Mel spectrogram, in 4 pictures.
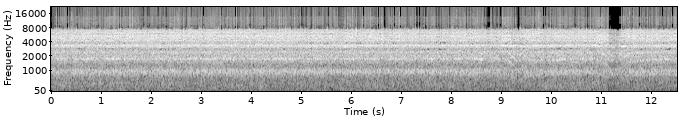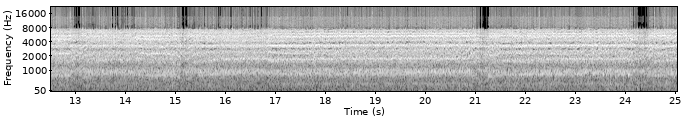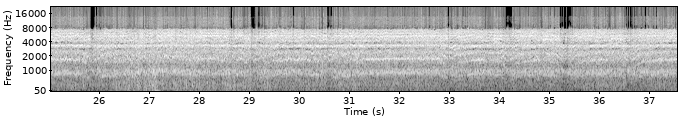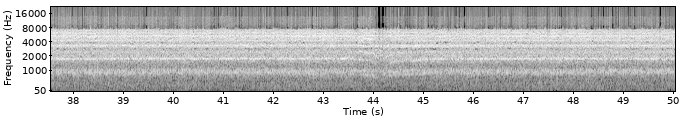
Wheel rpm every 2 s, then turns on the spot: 230, 230, 240, 230, 210, 190, 200, 210, 220, 210, 190, 200, 180, 210, 200, 210, 200, 180, 200, 230, 230, 230, 210, 230, 230.
none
